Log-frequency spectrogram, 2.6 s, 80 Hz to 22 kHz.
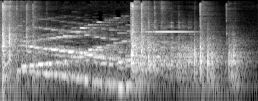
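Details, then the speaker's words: Bally Paragon pinball with a Bally AS-2518-50 sound board, after logic-probe diagnosis and a chip replaced in a new socket: clean falling electronic tones and chimes play at game start, no buzz or dropouts; the sound board works. "Wonder if those are the right sounds. I need to listen to one. Okay, we got sound."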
